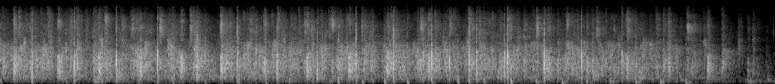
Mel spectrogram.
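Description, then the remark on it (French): An audience applauds in thanks at the start of a meeting, many hands clapping in a dense, crackling wash that holds fairly loud throughout and fades slightly at the end, with no voices over it. “Et par conséquent, je voudrais d'abord lui dire merci et que nous lui disions merci et que nous l'applaudissions pour commencer.”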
